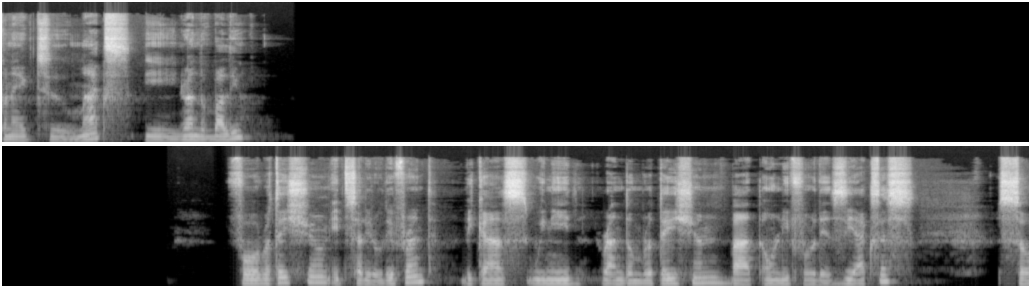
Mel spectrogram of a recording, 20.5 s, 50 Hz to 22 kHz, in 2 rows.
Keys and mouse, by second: 0.4 click, 0.7-2.5 drag, 5.4-7.5 drag, 6.5 s, 8.0 shift+click, 8.2-11.3 shift+middle drag, 13.7 click, 16.3-19.7 drag, 19.7 x.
